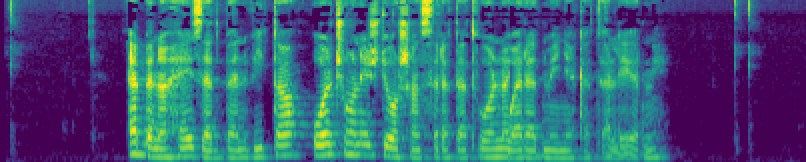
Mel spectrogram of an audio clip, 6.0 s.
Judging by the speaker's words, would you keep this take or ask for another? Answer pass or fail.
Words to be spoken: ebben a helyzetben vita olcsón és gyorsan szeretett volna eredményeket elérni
pass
